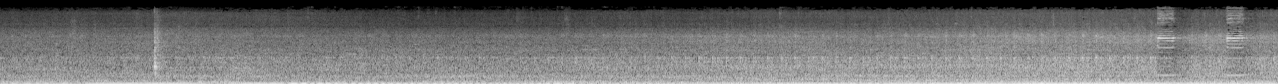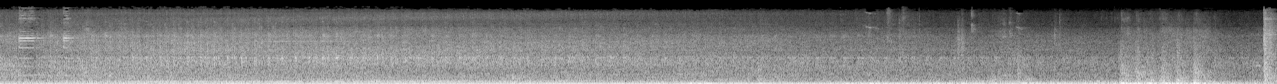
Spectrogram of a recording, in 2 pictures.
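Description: Tractor-trailer truck's engine running close by, a steady low rumble that grows louder toward the end. A few short high-pitched beeps sound about halfway through.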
